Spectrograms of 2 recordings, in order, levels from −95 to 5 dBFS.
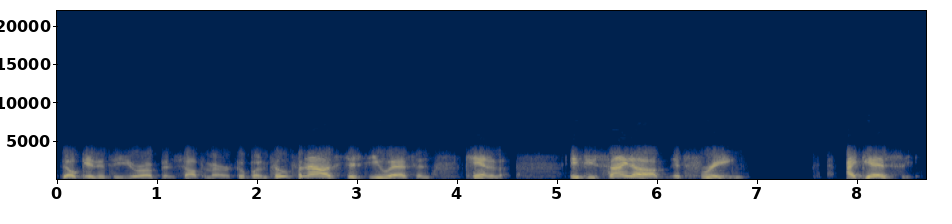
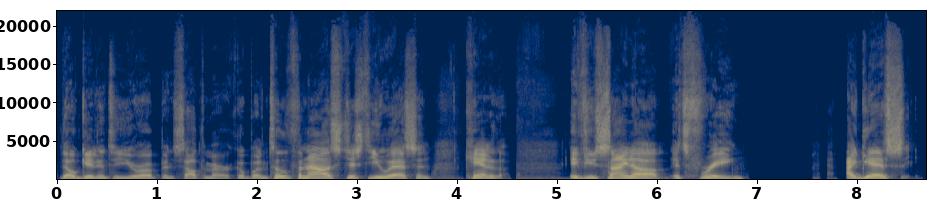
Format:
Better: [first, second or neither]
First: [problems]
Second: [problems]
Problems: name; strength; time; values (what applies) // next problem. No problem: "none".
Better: second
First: phone-call audio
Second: none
